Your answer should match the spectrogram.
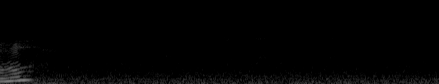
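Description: A short, rising hum from a person at the very start, then a series of faint short strokes of a felt-tip Pilot permanent marker on sketchbook paper.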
